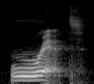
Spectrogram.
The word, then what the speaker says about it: writ: and failures were writ did you spell this starting with a r or with a W the W is silent just like in the word write the W is silent but in spelling it's there in pronunciation it isn't writ large what does writ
